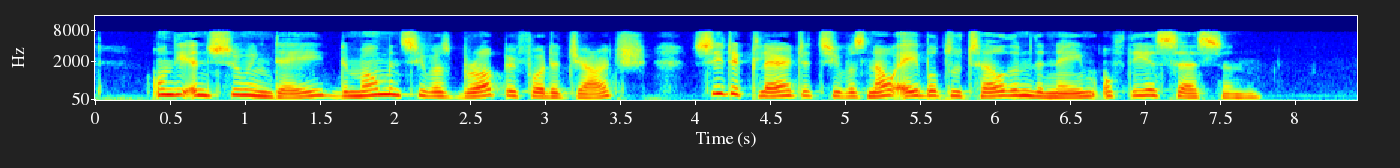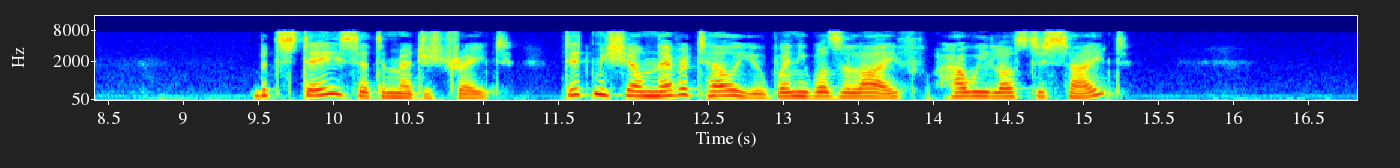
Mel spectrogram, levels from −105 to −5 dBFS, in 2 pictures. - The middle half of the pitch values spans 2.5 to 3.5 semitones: No, average, 4.4 semitones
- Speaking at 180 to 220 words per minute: No, average, 165 wpm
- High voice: Yes, high, 195 Hz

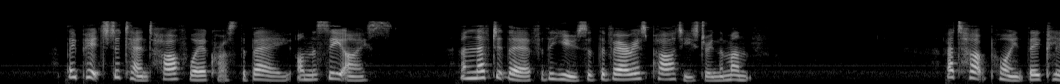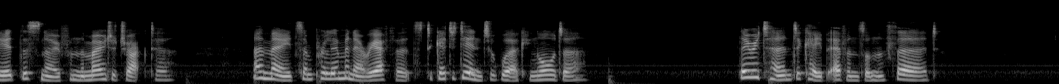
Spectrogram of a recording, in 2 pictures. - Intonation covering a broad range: No, average, 4.7 semitones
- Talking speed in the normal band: Yes, average, 160 wpm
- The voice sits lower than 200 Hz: No, high, 220 Hz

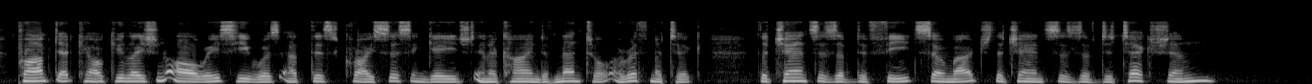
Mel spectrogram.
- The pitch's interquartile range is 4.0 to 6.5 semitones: No, average, 2.9 semitones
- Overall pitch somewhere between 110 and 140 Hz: Yes, low, 135 Hz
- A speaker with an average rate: No, slow, 120 wpm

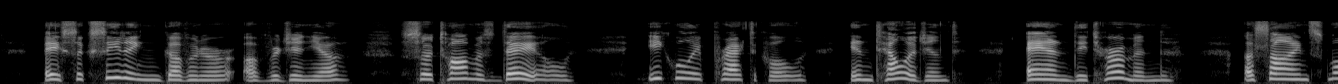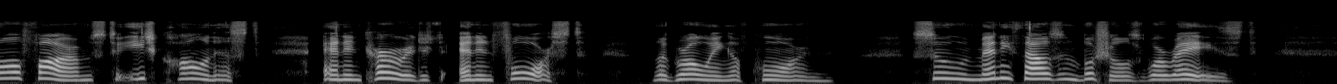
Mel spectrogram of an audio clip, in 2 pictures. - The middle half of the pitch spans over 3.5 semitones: Yes, average, 3.9 semitones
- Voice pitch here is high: Yes, high, 215 Hz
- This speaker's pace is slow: Yes, slow, 75 wpm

